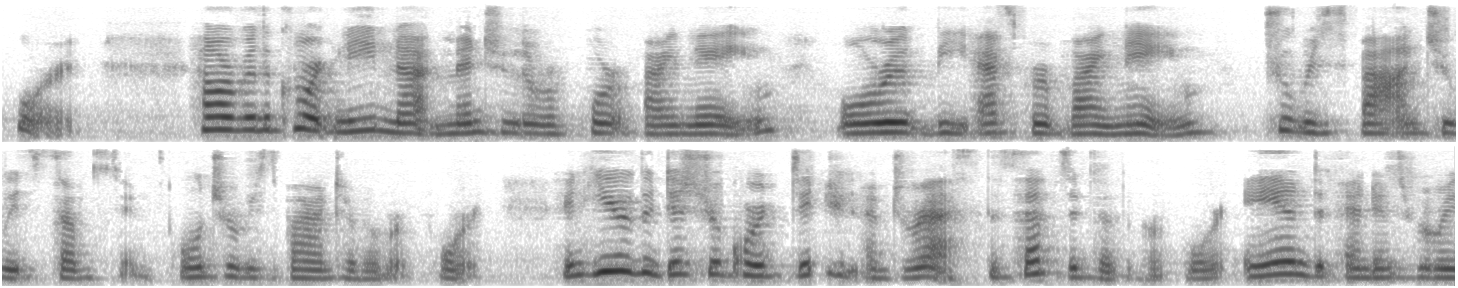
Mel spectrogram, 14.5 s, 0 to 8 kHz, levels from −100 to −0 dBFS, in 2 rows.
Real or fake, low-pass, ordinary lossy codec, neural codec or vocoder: fake; 7.2 kHz; AAC, 32 kbps; autoencoder, 22.05 kHz, a latent of 192 numbers a frame, VITS, trained on one speaker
